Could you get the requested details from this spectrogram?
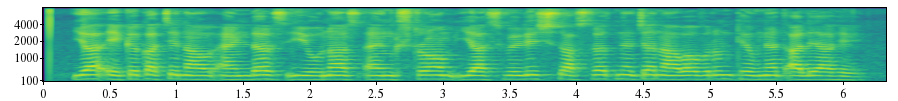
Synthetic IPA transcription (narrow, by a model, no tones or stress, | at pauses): jaʔekəkat͡senaʋæɳɖəɾsjonasɛ̃ŋɡsʈɾɔmjasʋiɽiɕɕast̪ɾət̪njat͡ɕjanaʋaʋəɾuːnʈʰeʋɳjat̪aleaɦe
